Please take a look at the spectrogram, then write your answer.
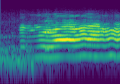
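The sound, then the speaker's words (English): A single drawn-out wailing cry, fairly loud, rising slightly and holding steady for over a second, a baby crying on its own inside a car, with no talk. “A baby! Hey, what are you doing in my car?”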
